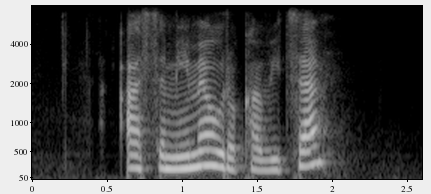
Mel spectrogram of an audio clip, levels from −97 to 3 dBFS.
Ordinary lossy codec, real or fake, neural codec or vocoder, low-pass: Opus, 16 kbps; real; none; 7.2 kHz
